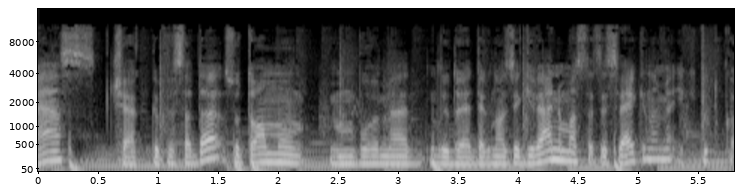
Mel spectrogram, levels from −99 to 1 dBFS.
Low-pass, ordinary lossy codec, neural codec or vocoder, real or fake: 14.4 kHz; MP3, 48 kbps; none; real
